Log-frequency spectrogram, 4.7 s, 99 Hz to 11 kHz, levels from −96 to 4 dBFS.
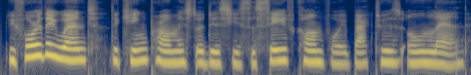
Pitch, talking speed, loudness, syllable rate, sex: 240 Hz, 190 wpm, -18 LUFS, 5.3 syllables/s, female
